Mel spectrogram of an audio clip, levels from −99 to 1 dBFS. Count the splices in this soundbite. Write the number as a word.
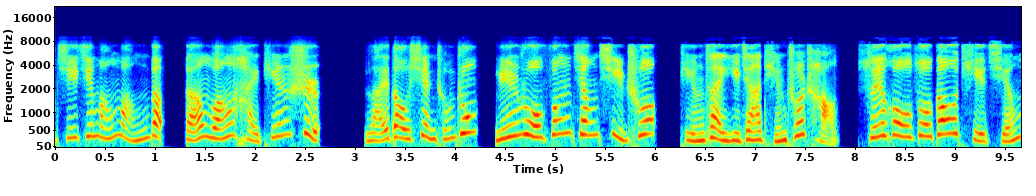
one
